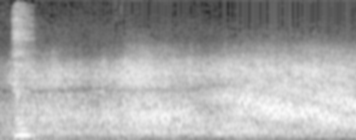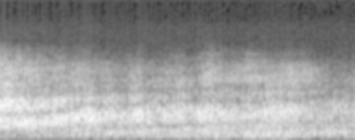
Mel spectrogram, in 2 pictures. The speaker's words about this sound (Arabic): انبطحا أرضا، انبطحا أرضا، هذه طائرة للعدو حصلت علينا.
